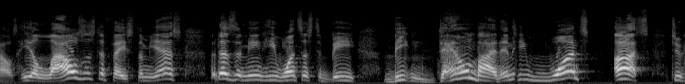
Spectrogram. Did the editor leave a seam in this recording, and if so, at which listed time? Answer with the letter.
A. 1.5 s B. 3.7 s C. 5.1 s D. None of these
C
